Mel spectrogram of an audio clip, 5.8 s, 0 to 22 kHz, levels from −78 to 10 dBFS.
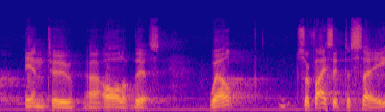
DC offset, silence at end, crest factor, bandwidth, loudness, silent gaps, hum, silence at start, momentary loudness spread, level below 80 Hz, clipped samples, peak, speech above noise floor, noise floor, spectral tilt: under 0.1%; 0 s; 16 dB; 11 kHz; -16 LUFS; none; none; 0 s; 19 LU; -54 dBFS; under 0.1%; 0 dBFS; 25 dB; -40 dBFS; -5 dB/octave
